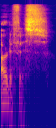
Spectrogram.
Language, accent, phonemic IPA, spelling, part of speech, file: English, US, /ˈɑː(ɹ)tɪfɪs/, artifice, noun / verb, En-us-artifice.ogg
- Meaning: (noun) 1. Crafty deception 2. A trick played out as an ingenious, but artful, ruse 3. A strategic maneuver that uses some clever means to avoid detection or capture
